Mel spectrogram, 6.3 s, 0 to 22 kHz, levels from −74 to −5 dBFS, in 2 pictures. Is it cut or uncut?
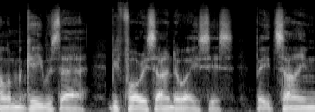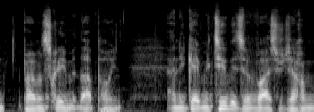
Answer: cut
